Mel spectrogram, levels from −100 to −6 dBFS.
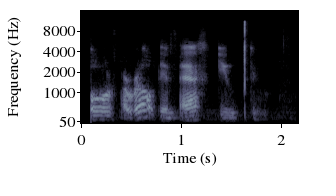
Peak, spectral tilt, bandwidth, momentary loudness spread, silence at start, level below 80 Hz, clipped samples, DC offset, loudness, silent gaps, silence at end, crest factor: -20 dBFS; -1 dB/octave; 9.4 kHz; 5 LU; 0.1 s; under -90 dBFS; under 0.1%; under 0.1%; -49 LUFS; none; 0.4 s; 32 dB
